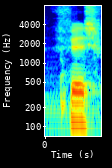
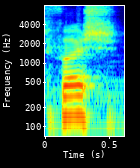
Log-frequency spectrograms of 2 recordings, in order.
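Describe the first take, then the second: First: The vowel sounds like an 'i'. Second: The vowel sounds like a 'u'.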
